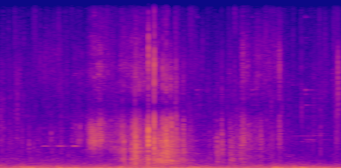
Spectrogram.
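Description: Paper rustles as pages are leafed through.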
